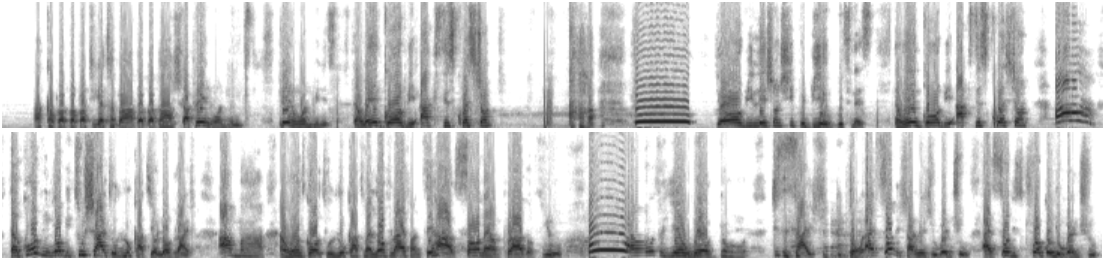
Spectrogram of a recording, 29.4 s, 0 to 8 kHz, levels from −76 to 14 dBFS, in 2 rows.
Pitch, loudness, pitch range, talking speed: 180 Hz, -8 LUFS, 150-200 Hz, 180 wpm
